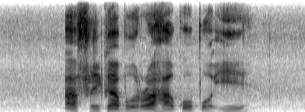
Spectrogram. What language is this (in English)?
Southern Sotho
